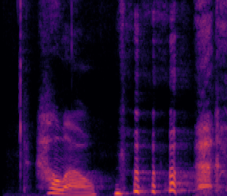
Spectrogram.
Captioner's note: laughing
